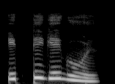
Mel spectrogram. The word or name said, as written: ಇಟ್ಟಿಗೆಗೊಳ್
